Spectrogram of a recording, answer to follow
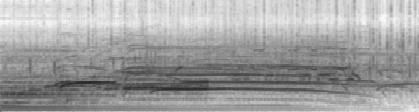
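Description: A live band's final chord rings out under a crowd cheering and whooping. The chord dies away about four and a half seconds in, leaving the cheering.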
